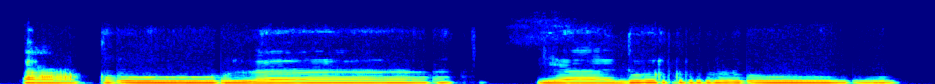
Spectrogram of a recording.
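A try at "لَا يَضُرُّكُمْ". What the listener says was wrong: Qiraatnya nggak boleh panjang. La yadurrukum. Roknya dhammah. Di depannya kan tidak ada wawunya ya. Maka nggak boleh kita panjangkan. La yadurrukum.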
